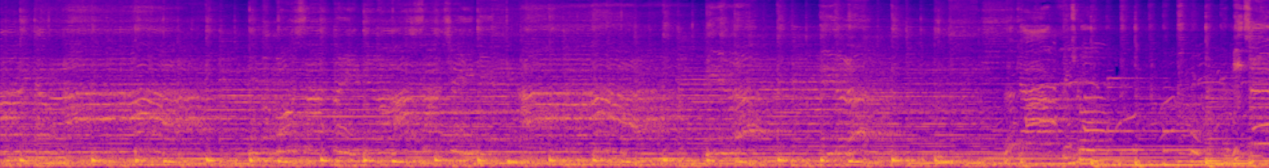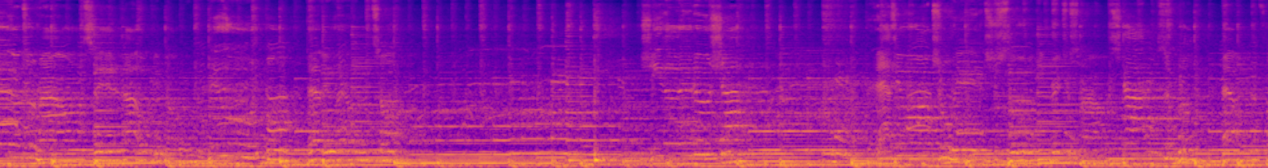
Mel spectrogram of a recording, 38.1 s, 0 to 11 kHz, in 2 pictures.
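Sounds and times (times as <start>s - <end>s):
person singing: 0.0s - 14.1s, 14.9s - 26.4s, 28.4s - 38.0s
live band playing: 0.0s - 38.0s.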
